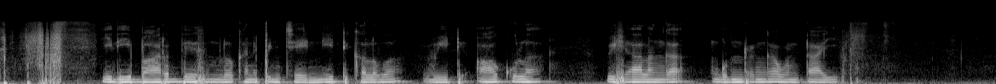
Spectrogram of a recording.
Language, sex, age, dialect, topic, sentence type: Telugu, male, 25-30, Southern, agriculture, statement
